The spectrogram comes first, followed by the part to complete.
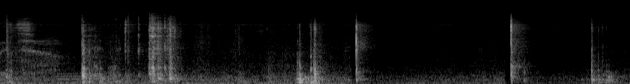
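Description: Clicks and knocks of a black plastic box and its lid being handled and shut, several separate sharp knocks with quieter rustling between.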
